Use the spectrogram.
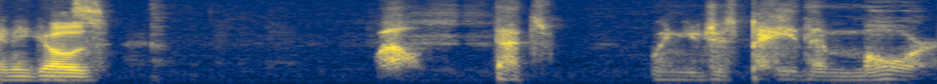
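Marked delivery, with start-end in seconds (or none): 1.9-4.7 put-on creepy whisper, much quieter. Act out the President answering complaints at a press briefing, in a creepy Biden whisper. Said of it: "he did this creepy whisper thingy".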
